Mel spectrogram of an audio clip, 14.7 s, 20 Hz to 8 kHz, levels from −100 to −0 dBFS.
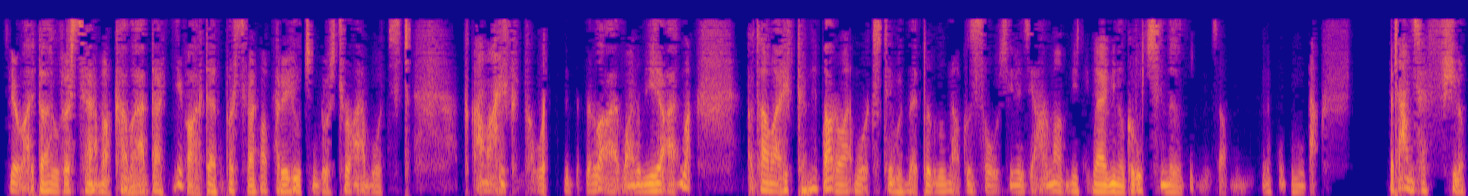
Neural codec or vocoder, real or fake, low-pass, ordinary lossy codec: codec, 16 kHz, 0.5 kbps, FreqCodec, larger model; fake; 7.2 kHz; MP3, 24 kbps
